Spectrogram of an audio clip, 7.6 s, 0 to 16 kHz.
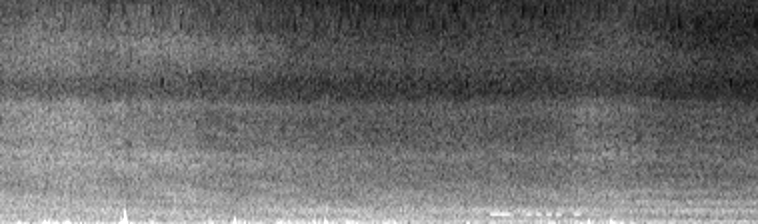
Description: Morse code, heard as a keyed tone, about 24 wpm, 740 Hz, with street noise. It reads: THE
